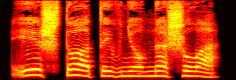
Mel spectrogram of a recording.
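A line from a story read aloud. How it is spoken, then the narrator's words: Unpleasant-voiced question. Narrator (Russian): поинтересовалась Недоля своим неприятным голосом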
